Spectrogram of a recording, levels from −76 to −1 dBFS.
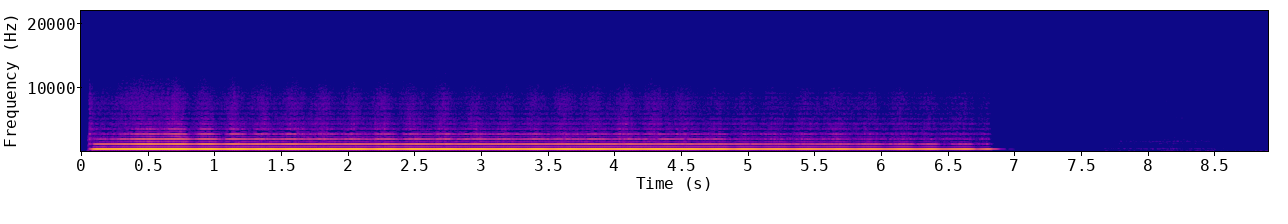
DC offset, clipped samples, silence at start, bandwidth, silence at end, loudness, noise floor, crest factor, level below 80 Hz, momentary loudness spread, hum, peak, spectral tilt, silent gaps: under 0.1%; under 0.1%; 0.05 s; 5.4 kHz; 2.05 s; -19 LUFS; -82 dBFS; 12 dB; -84 dBFS; 10 LU; none; -8 dBFS; -4.5 dB/octave; none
